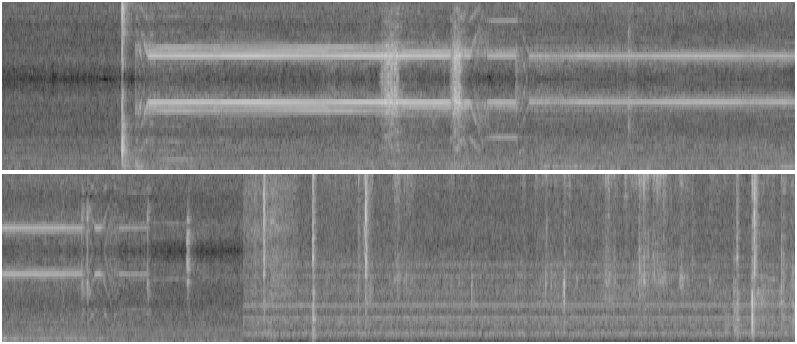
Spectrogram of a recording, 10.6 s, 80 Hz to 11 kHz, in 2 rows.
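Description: Monoprice MP Select Mini 3D printer's stepper motors driving its axes, moving the build plate: a steady motor whine with high tones that starts after a click about a second in, and changes to a different steady pitch about seven seconds in.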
